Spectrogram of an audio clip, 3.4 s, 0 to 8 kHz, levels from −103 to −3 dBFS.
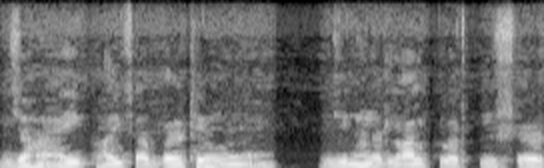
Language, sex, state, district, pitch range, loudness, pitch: Hindi, male, Bihar, Darbhanga, 115-130 Hz, -16 LUFS, 125 Hz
